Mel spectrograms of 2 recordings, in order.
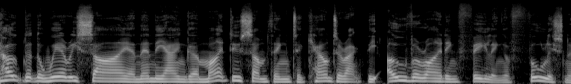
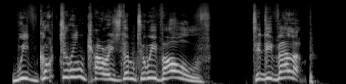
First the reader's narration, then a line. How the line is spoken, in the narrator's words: Arthur burst out angrily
